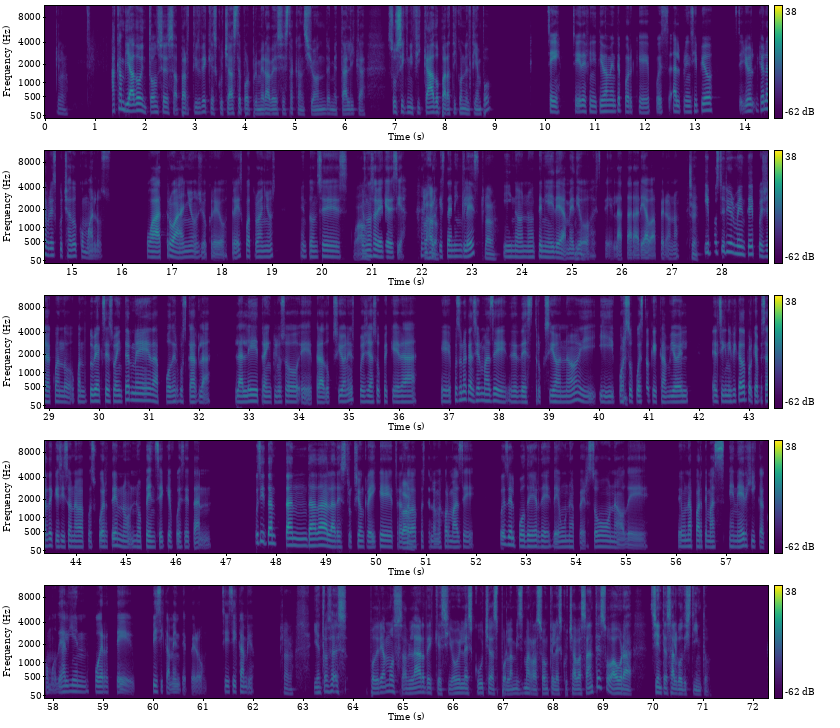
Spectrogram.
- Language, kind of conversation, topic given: Spanish, podcast, ¿Cuál es tu canción favorita y por qué?
- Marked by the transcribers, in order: chuckle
